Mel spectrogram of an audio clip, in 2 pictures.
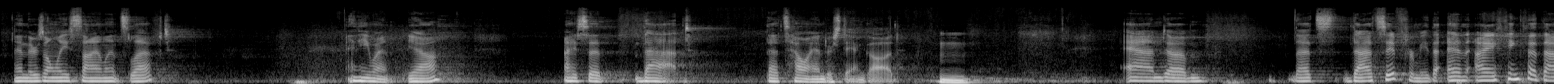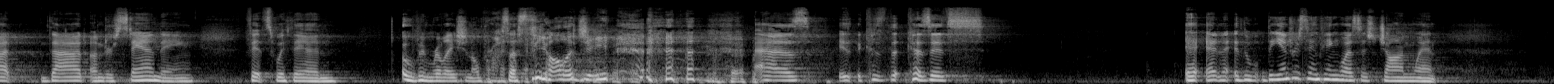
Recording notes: live at 2022 Theology Beer Camp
